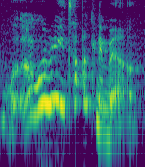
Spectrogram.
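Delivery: high-pitched incredulous question; mock bafflement. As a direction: ask the cat, high and baffled. Baffled reply to the meow.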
